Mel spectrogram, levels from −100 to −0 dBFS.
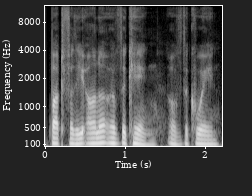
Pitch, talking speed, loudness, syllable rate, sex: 110 Hz, 245 wpm, -17 LUFS, 5.6 syllables/s, male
